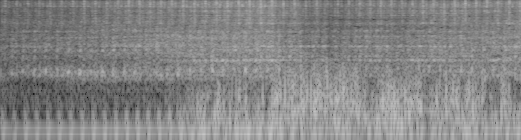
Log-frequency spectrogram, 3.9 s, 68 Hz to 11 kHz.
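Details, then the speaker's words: Suzuki Eiger 4x4 ATV, bought beat up and fixed: even, steady idle pulses about three per second, then a smooth rise in revs, no misses, no smoke; normal idle after repair. "It starts right up, no issues at all. Lights all work. Both lights are working. No smoking at all."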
